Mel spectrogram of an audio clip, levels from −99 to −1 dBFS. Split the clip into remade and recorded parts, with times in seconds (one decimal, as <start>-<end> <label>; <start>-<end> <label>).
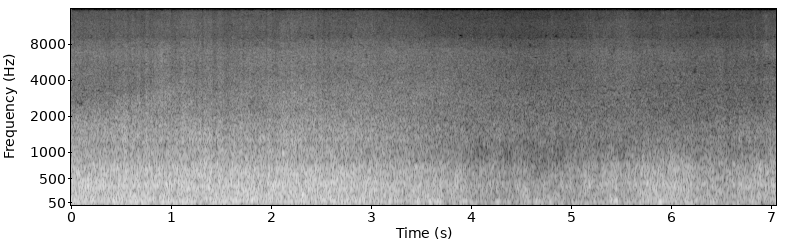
0.0-1.7 recorded; 1.7-2.3 remade; 2.3-7.1 recorded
